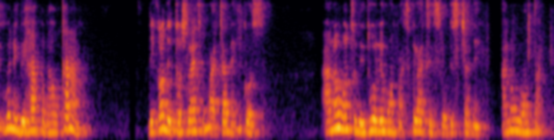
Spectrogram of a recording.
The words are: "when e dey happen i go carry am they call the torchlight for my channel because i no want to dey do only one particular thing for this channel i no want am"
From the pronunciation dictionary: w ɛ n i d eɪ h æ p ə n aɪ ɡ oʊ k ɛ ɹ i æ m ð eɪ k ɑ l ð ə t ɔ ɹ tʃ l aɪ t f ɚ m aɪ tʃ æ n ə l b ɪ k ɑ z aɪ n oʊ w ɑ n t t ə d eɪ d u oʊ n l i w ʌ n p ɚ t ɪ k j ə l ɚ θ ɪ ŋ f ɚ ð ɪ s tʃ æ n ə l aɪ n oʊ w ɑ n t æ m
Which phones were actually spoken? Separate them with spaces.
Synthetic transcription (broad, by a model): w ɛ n i d eɪ h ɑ p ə n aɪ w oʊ k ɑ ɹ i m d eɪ k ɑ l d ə t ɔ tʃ l aɪ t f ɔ m aɪ tʃ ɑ n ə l b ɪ k ɑ s aɪ n oʊ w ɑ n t t ə d eɪ d u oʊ l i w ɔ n p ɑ t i k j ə l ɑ t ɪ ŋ f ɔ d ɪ s tʃ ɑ n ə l aɪ n oʊ w ɑ n t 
